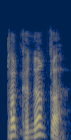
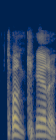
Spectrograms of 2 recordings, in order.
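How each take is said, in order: First: The name ends with the sound 'nunka'. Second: The name ends with the sound 'nock'. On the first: The speaker calls it wrong. "Tunkanunka is what I used to say. I couldn't pronounce it" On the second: The speaker calls it right. "I finally got it straight"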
